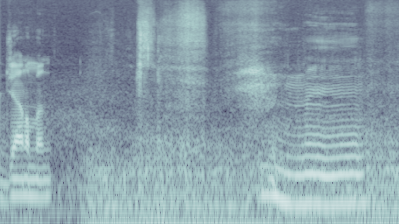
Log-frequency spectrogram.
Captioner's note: sighs heavily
